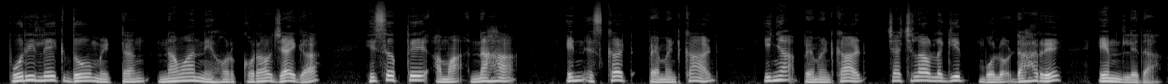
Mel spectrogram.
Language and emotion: Santali, neutral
